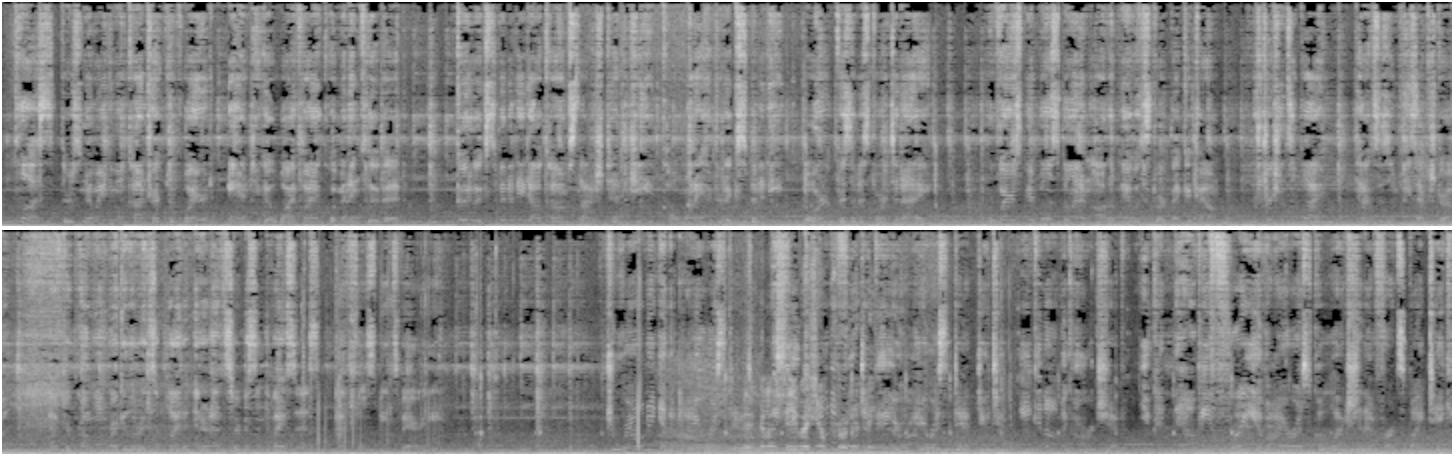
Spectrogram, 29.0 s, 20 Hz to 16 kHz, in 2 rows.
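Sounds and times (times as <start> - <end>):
car radio talk and music: 0.0 - 29.0
road and engine rumble in car: 0.0 - 29.0.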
